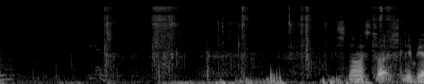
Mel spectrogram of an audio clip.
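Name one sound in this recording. Footsteps crunch on dry grass and twigs.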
